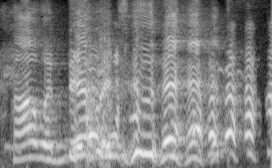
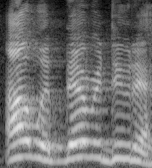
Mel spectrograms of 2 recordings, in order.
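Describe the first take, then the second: First: Loud, slow, drawn-out protest through laughter; hammed-up outrage, cracking up; mock indignant refusal. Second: Said in the usual way. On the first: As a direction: overplay the refusal, higher and much louder. Joking mock refusal, repeated after price.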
